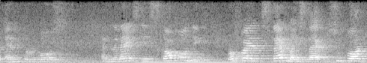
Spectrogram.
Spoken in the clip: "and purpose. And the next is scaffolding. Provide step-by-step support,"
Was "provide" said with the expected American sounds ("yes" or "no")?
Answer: no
